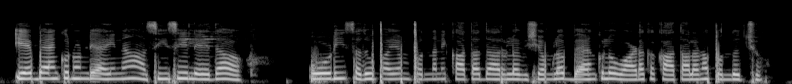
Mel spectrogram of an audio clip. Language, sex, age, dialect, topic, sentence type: Telugu, female, 18-24, Central/Coastal, banking, statement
